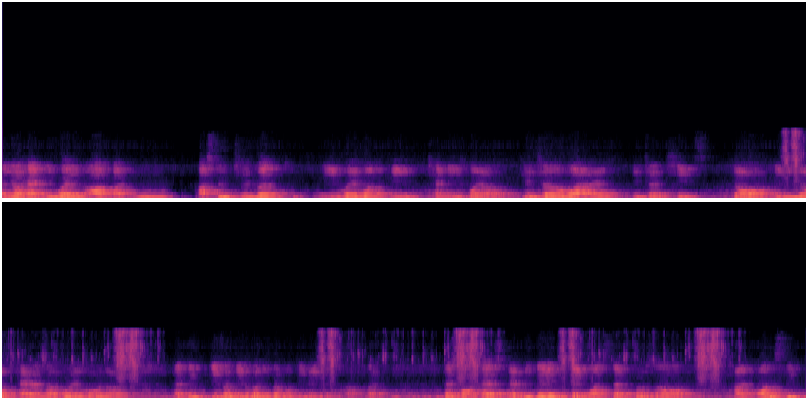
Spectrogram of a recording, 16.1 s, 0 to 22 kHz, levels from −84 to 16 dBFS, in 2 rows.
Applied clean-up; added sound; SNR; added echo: neural separator model SepFormer DNS4.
